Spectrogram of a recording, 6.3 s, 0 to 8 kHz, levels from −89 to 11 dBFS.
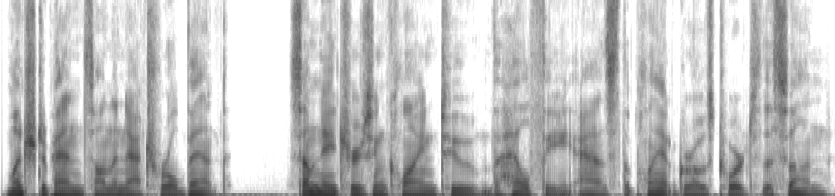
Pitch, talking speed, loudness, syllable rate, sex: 85 Hz, 180 wpm, -20 LUFS, 4.9 syllables/s, male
